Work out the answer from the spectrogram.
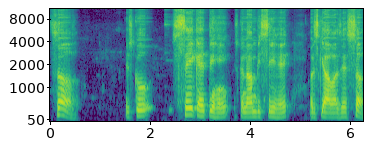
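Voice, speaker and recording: Slightly high and a little mellow, this man's voice leads a slow Urdu alphabet lesson. Courteous and formal, he takes his time going through what every letter is called and how it sounds.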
